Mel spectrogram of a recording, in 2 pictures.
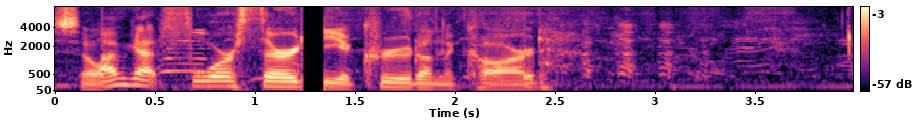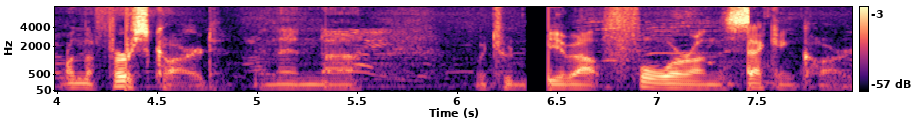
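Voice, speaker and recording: A man with a fairly low pitch talks at a moderate pace with lively intonation, leaving long, frequent pauses. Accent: New Jersey. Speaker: rugby commentator. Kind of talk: live commentary.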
